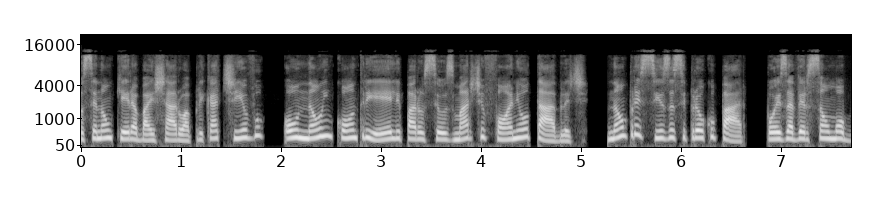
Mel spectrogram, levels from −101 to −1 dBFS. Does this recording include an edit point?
no; 0 cuts

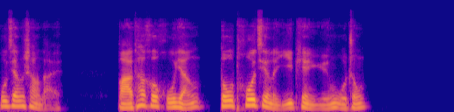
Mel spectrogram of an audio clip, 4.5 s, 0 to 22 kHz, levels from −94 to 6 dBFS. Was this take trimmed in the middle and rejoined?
no; 0 cuts

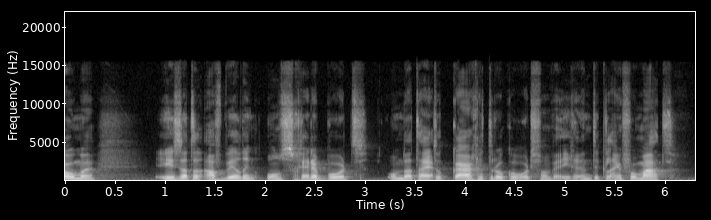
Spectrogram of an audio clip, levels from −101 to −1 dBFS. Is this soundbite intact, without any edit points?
no; 1 cut; at 3.7 s

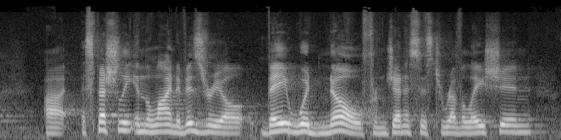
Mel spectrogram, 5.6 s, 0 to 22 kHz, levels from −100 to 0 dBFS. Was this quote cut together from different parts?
no; 0 cuts

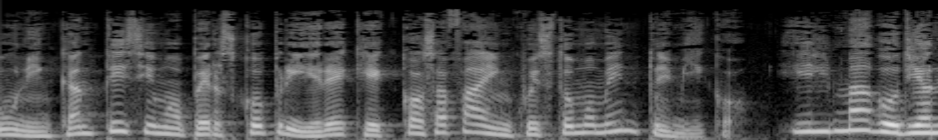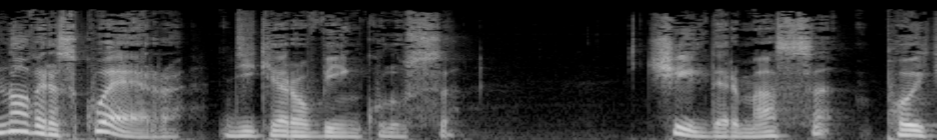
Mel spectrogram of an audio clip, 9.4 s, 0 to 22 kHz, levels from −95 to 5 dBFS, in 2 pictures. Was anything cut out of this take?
yes; 3 cuts; at 3.3 s, 3.8 s, 5.7 s

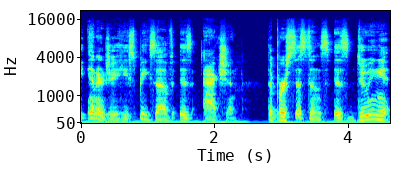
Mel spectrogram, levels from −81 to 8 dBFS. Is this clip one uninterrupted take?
yes; 0 cuts

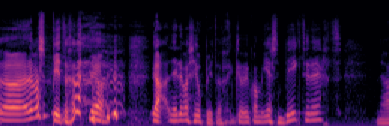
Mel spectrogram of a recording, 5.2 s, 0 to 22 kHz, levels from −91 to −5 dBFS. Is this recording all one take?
yes; 0 cuts

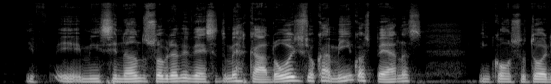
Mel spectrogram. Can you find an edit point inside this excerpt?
yes; 2 cuts; at 3.0 s, 3.7 s

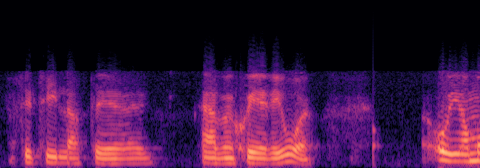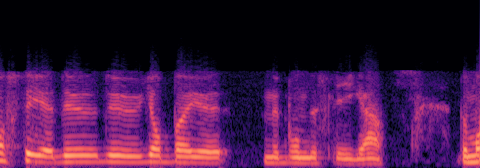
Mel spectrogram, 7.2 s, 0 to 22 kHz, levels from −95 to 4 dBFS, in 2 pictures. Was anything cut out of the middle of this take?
no; 0 cuts

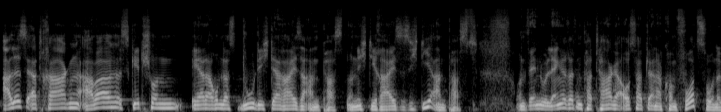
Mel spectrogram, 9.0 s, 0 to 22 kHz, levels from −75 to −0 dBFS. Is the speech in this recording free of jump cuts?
no; 2 cuts; at 1.5 s, 7.2 s

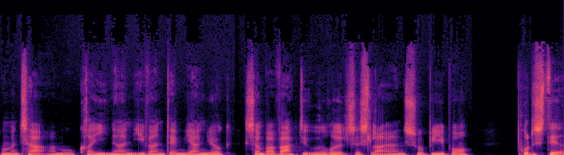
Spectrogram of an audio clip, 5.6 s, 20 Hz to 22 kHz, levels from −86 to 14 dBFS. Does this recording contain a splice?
yes; 1 cut; at 2.4 s

